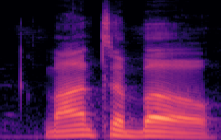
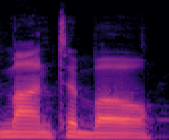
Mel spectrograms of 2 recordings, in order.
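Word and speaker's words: Montembeault: I should get hockey reference up and get some of these pronunciations, I think. Let me listen in. Vladaro. Montabau. Okay, it is Montabau.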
